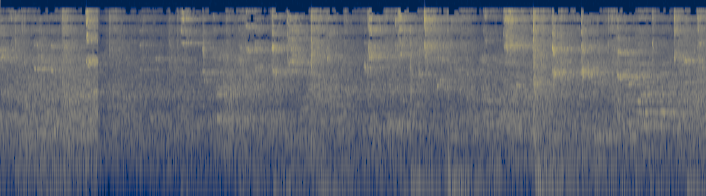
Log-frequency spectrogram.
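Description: Badminton rally: several sharp racket hits on the shuttlecock, with the players' footfalls on the court, ringing in a large indoor hall over background chatter.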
